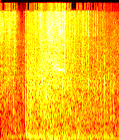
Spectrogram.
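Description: A Confringo explosive spell bursts in Hogwarts Legacy: a brief hush, then a sudden loud boom that rolls on as a thick, rumbling blast filling the rest of the moment.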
